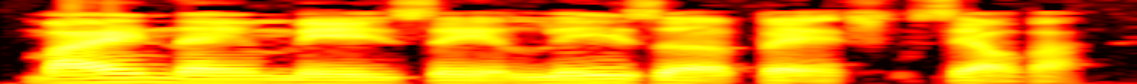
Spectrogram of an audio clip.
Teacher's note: 你看那个 S 发的是 z 的音 · Term: 连读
